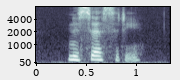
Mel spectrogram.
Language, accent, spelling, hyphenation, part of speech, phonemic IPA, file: English, US, necessity, ne‧ces‧si‧ty, noun, /nɪˈsɛsəti/, En-us-necessity.ogg
- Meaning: 1. The quality or state of being necessary, unavoidable, or absolutely requisite 2. The condition of being needy; desperate need; lack 3. Something necessary; a requisite; something indispensable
